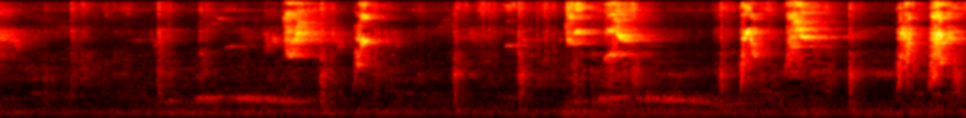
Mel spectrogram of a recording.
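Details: Javan myna chattering aggressively: sharp scratchy bursts and squeaky clicks, sparse at first then coming quicker toward the end, with a soft low hum behind.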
